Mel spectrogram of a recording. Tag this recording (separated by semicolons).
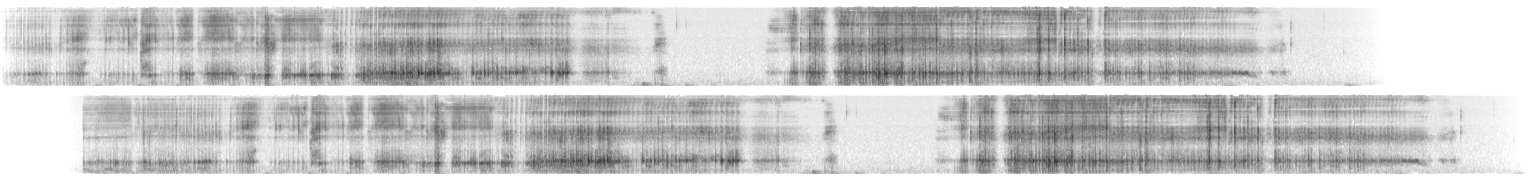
horror; voice; Zombie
